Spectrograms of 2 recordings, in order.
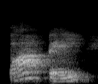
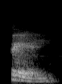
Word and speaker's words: papel: Following rule number 2, our word will have to have its natural emphasis on the last syllable of the word, and so it will be pronounced how? Papel, papel.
